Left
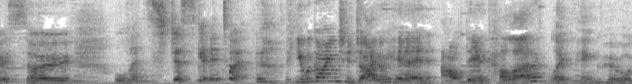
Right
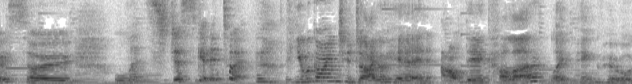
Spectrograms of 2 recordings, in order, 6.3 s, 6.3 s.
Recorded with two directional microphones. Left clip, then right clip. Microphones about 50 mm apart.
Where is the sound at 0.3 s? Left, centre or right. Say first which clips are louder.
Even; centre.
